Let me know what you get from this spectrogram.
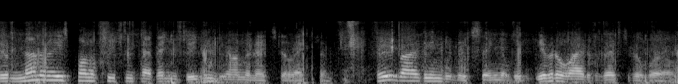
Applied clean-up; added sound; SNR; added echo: neural mask model RNNoise.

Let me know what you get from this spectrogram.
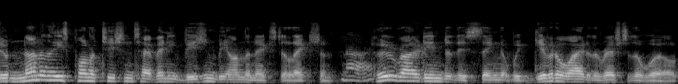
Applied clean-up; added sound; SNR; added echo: none; none; none; none.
